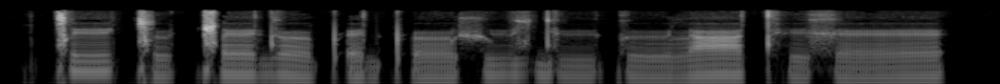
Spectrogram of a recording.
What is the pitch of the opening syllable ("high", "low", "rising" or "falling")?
high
